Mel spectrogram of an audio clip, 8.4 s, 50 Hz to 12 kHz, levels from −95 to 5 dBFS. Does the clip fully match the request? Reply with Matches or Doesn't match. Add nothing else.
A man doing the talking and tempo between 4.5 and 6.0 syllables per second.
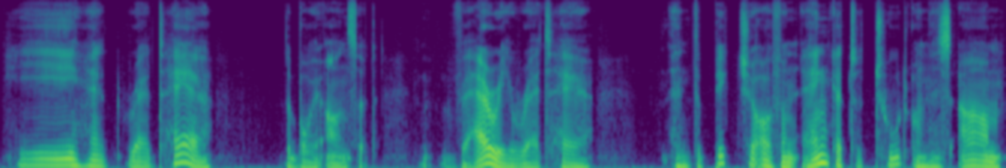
Doesn't match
